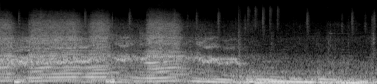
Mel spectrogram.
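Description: A car engine revs hard as tires squeal in long, wavering screeches, close and loud, sliding through a drift.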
